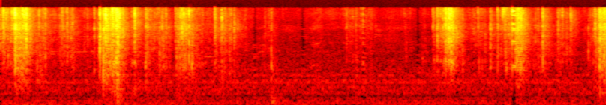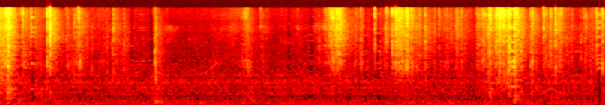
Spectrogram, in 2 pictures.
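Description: Foil trading-card pack wrappers being torn open and crinkled by gloved hands, in a string of short rustles.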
